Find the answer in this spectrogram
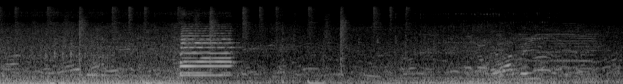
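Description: Busy street noise with crowd voices and traffic, cut by one short horn blast about two seconds in, the loudest sound.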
